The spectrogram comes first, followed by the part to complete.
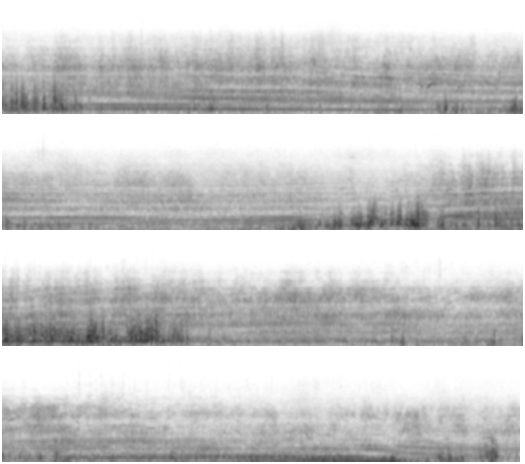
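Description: Silence Twister aerobatic plane's propeller engine droning through its display routine. The engine note slides down in pitch a few times as the plane passes and manoeuvres, with a louder rushing stretch in the middle.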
